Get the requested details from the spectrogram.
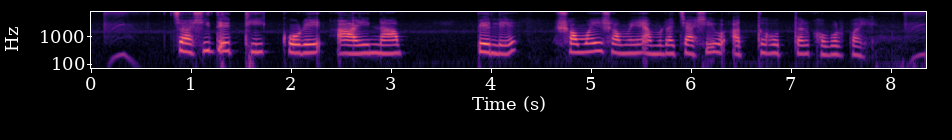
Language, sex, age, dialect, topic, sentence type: Bengali, female, 18-24, Jharkhandi, agriculture, statement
